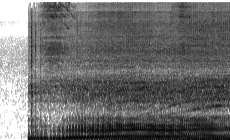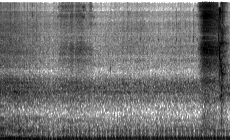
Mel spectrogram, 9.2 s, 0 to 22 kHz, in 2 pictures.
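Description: Yamaha T7 adventure motorcycle leaving the road to ride off-road: a loud, close, steady engine drone with clattering and scraping over rough ground, running continuously after a short quiet start.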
